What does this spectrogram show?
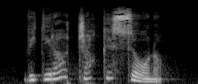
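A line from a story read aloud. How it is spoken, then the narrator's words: Whisper. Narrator (Italian): bisbigliò il signor Creakle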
